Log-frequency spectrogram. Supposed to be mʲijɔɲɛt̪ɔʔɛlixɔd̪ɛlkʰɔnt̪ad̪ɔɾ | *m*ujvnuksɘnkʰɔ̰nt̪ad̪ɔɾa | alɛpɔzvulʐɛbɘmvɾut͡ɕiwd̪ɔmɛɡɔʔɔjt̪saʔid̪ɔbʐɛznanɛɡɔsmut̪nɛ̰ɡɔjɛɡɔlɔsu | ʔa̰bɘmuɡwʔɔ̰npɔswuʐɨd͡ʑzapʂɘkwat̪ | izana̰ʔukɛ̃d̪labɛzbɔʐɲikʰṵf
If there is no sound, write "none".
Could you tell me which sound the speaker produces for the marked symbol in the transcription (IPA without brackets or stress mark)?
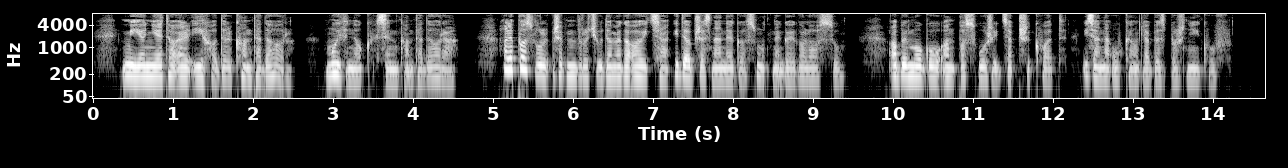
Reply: m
